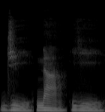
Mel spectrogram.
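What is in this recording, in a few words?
"jinayi", concatenated syllables; Affixing experiment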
